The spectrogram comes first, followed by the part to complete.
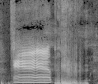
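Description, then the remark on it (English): A man imitates a fart with a loud, buzzy, sustained mouth noise lasting under a second, followed right away by a short burst of voiced talk or laughter. “Yeah, the way he simulates a fart noise.”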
